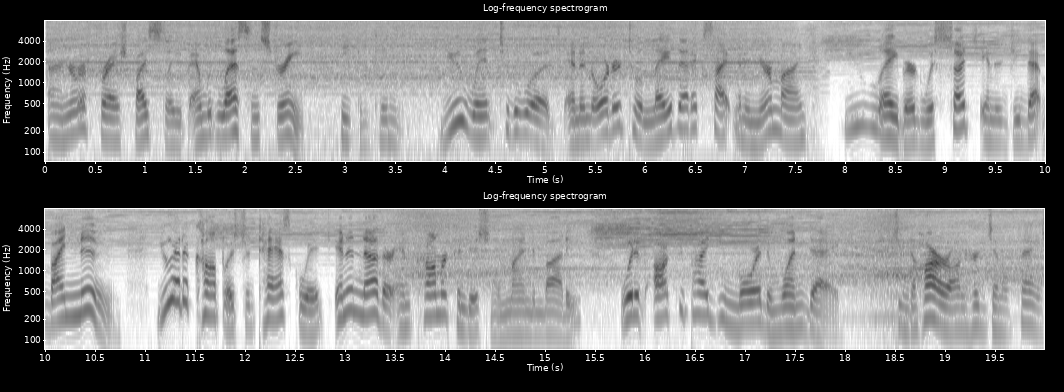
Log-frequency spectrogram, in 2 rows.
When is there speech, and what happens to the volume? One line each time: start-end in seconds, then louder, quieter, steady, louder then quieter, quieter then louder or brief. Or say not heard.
0.0-19.9 steady.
